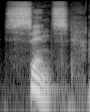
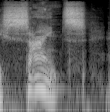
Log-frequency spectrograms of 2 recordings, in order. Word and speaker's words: since: Since. I've heard a lot of my students say science, and it's not pronounced science, it's since.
